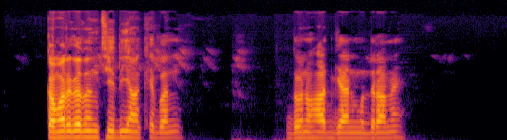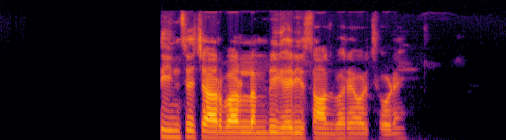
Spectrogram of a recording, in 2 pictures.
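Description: A man speaks calmly and slowly in short phrases with long pauses.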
